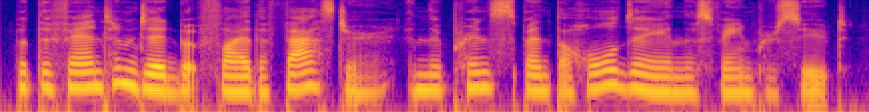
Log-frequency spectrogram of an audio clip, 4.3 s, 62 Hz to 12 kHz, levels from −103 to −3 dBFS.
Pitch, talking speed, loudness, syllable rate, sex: 180 Hz, 260 wpm, -20 LUFS, 5.9 syllables/s, female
